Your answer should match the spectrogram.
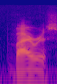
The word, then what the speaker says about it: Pipistrel Virus: And in fact, they have some labels on some of the Pipistrel Virus, or Virus is the way they pronounce it.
